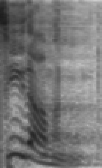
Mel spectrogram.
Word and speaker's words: Sri Raman: In one it will be Sri Raman, that is how Sri Raman is spelled. But in Tamil actually we call it as Si Raman.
